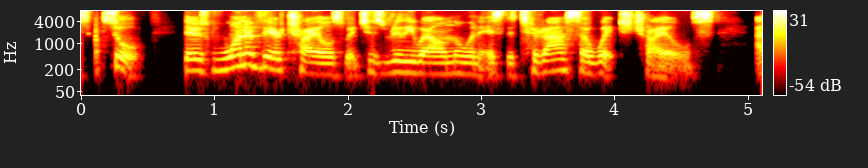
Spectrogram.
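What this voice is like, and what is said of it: Slight Fife Scottish accent. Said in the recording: “I'm probably saying it with a slightly Fife accent”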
